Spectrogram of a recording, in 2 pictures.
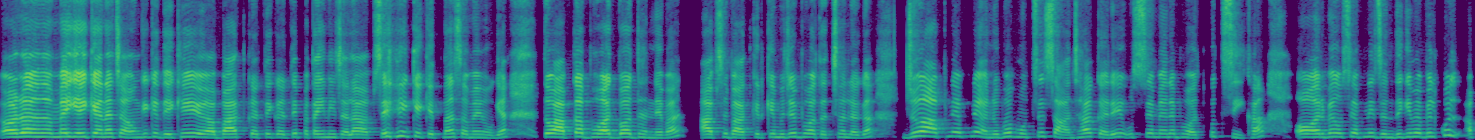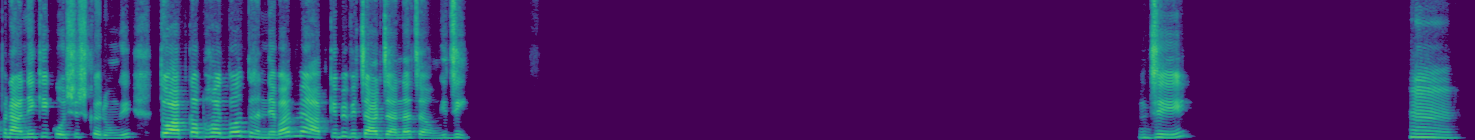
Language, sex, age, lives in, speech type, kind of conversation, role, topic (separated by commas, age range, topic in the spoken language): Hindi, female, 25-29, India, conversation, unstructured, none, आपके हिसाब से बजट बनाना क्यों ज़रूरी है?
